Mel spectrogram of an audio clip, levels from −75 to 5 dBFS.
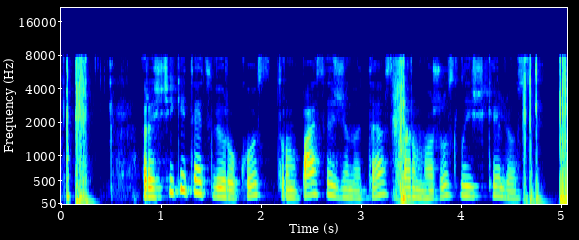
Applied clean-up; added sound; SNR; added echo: none; Packing tape, duct tape / Tearing; 4 dB; none.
